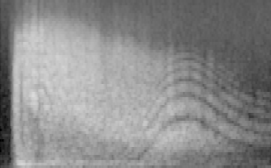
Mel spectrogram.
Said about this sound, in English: The smaller robot flipped a series of switches, and with the thunder of explosive latches, the life pod ejected from the crippled fighter.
